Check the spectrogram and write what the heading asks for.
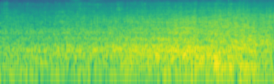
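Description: Gravity-powered soapbox cart rolling past on asphalt. Its wheel and road noise rises as it approaches and is loudest near the end, over a faint steady hum.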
